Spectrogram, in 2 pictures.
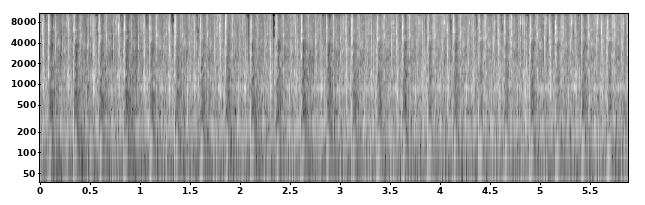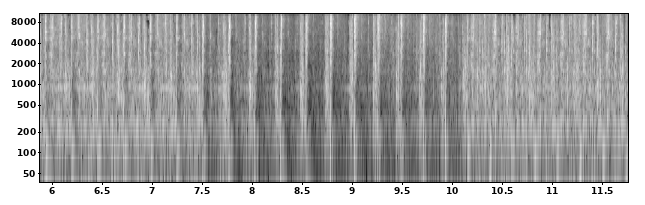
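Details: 6 HP Witte diesel-electric engine, about 80 years old, running again after about 30 years following valve work, oil change and fuel-system cleaning; started with exhaust valve held open, governor hunts briefly then settles; strong, even thump about four a second, briefly spacing into single strokes; healthy idle.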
